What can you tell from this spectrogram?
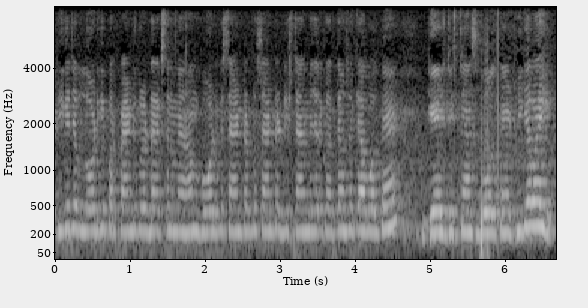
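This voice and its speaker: A male teacher giving a classroom lecture. He keeps asking questions and answering them himself, and says "okay, brother" after each step. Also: high-pitched. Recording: echoey room, faint background noise.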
